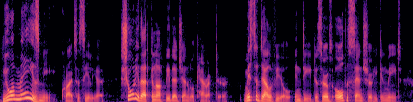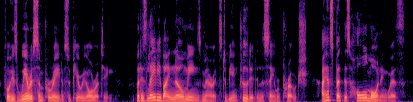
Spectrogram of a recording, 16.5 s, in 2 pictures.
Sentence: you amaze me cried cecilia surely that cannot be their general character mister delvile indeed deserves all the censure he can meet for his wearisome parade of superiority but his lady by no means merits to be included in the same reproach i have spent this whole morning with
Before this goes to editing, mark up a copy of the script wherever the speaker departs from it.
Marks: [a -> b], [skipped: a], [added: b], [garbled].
you amaze me cried cecilia surely that cannot be their general character mister delvile indeed deserves all the censure he can meet for his wearisome parade of superiority but his lady by no means merits to be included in the same reproach i have spent this whole morning with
